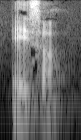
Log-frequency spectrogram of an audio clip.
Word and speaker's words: Asa: Did I pronounce that correct? Asa or Asa? Asa.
